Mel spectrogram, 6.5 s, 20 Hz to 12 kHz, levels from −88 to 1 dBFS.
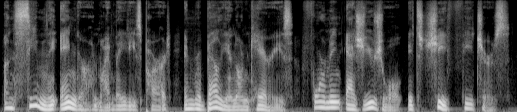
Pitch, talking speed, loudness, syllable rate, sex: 120 Hz, 150 wpm, -18 LUFS, 4.5 syllables/s, female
